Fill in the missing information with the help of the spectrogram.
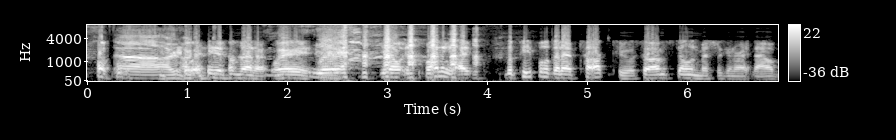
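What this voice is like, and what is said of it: Northern US accent. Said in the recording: “how many comments I've had about my accent. You must be from the north.”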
